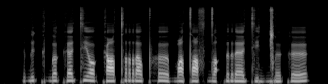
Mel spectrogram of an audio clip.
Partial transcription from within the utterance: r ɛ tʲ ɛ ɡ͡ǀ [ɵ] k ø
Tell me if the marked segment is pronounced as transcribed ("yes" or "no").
no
